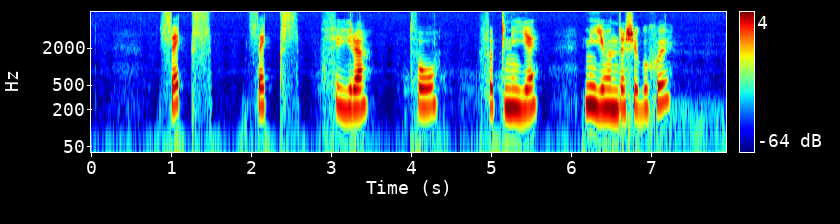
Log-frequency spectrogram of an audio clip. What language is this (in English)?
Swedish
